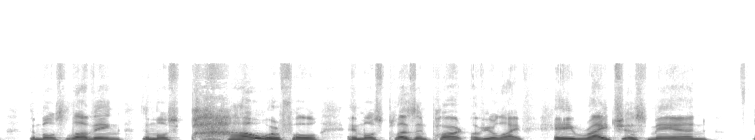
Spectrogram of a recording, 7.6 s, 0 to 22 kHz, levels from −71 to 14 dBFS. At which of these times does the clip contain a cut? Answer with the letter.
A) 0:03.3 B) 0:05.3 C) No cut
B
